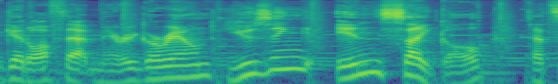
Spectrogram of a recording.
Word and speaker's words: Insycle: This podcast is brought to you by InCycle.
